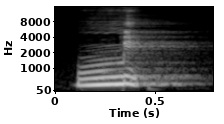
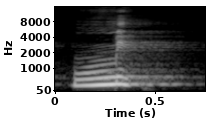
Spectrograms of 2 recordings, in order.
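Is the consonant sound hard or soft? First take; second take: soft; soft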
